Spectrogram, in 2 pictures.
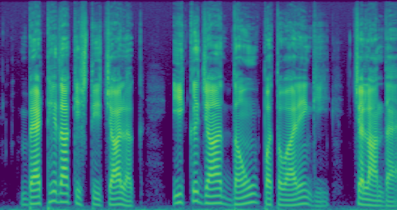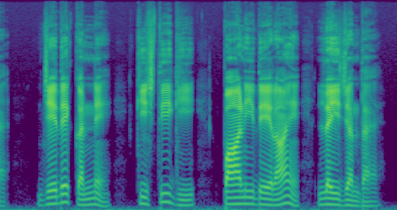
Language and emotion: Dogri, neutral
